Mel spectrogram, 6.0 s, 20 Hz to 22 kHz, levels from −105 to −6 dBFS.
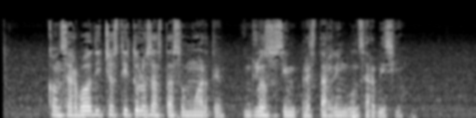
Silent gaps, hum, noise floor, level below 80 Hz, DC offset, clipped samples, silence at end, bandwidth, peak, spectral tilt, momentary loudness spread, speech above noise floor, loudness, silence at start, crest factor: none; none; -60 dBFS; -42 dBFS; under 0.1%; under 0.1%; 0.95 s; 11.5 kHz; -4 dBFS; -6 dB/octave; 12 LU; 37 dB; -24 LUFS; 0.6 s; 20 dB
